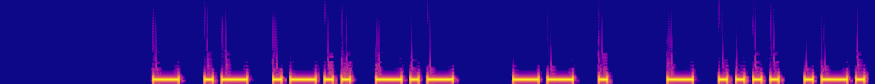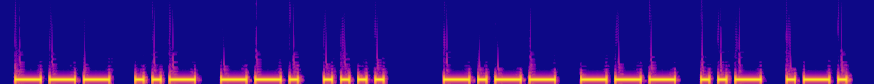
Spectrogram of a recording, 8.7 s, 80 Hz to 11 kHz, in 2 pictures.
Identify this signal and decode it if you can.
Morse code, heard as a keyed tone, about 27 wpm, 700 Hz. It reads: TALK ME THROUGH YOUR
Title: Sentences from Top 1000 Words - Review Part 5 - 28wpm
